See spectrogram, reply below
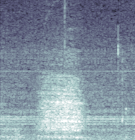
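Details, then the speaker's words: A single short, hissing sniff through the nose as a snore remedy is breathed in deeply before sleep, meant to prevent snoring. "this is the snore stuff but dan believes in so much you pick it up and you breathe it in big deep breaths"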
